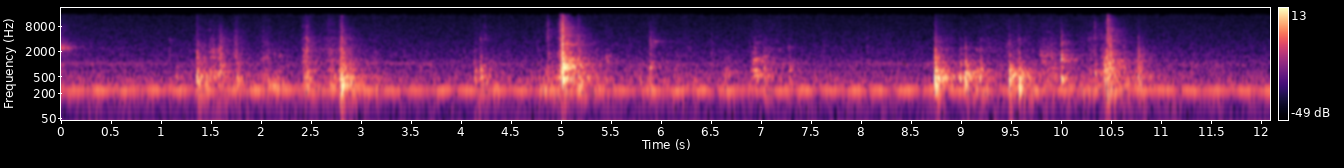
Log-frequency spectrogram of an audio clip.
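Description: Scattered plastic knocks and clicks as a toner cartridge is handled and slid into its bay in a Ricoh Aficio 2238C copier. The loudest knock comes about five seconds in, and a steady faint hum runs underneath.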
